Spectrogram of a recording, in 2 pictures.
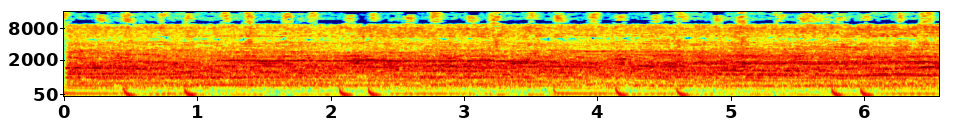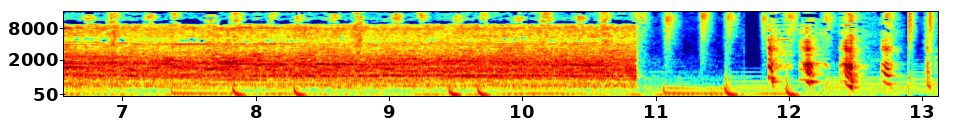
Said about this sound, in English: on out there to the Astro World Series parade. And baby, everybody was having a funky good time, honey. They was throwing candy and they was drinking beer and just celebrate, honey. But when Fleddy Cruz passed by, honey, they started booing his ass.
